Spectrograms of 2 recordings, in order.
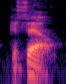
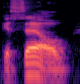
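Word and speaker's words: Gesell: uh lives in uh Villa gazelle uh Accent on the second syllable uh which is a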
